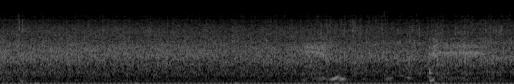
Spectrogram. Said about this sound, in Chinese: 很开心啊，我听到你们的掌声很开心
